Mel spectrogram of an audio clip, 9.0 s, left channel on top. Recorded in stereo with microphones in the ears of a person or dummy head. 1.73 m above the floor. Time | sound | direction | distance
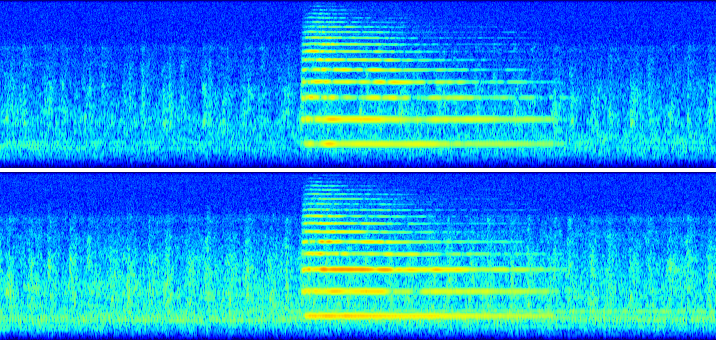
3.8 | a trumpet | centre (ahead or behind) | 2 m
